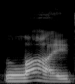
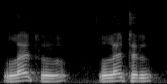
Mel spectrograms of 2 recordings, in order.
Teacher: when we say light, so the la is strong here, but when we say little, so the la comes finally, it's weak.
